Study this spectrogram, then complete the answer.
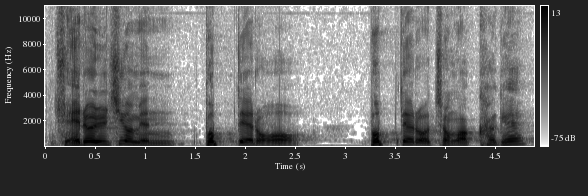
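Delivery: slow, soft, weighty words; slow and deliberate. Real, not acted. Preacher stressing justice to the congregation, slow and grave. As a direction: lay it down slowly, word by word.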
